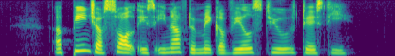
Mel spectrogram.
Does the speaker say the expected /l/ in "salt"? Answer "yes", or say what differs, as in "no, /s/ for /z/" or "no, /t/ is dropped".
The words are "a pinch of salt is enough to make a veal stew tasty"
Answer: yes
